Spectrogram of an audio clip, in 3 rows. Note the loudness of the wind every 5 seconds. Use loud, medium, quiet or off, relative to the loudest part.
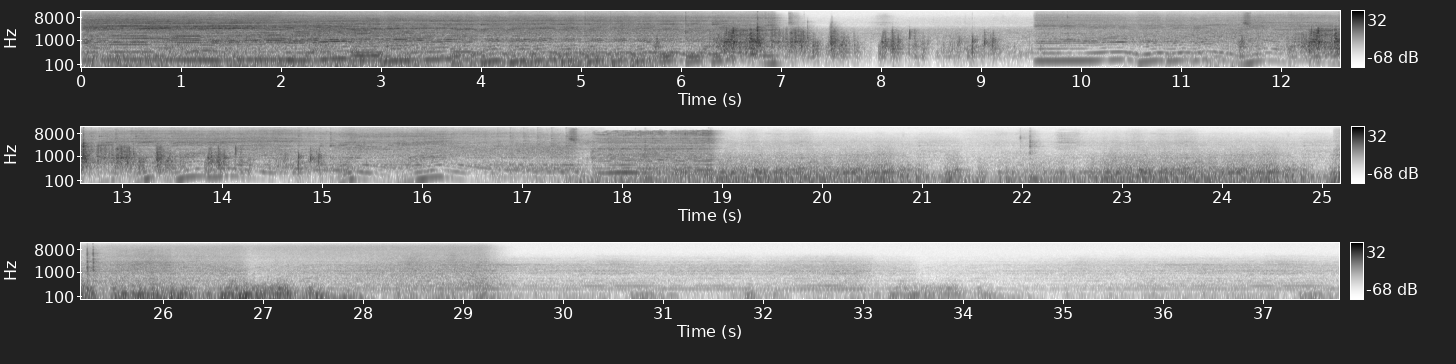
loud, loud, loud, medium, loud, loud, quiet, quiet.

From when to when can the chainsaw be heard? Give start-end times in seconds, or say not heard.
0.0-7.0, 9.5-18.9.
